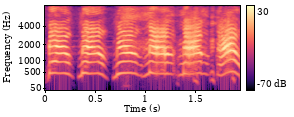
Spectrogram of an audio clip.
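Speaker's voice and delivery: loud, high meowing cat; shrill falsetto cat begging for tuna. Pretend. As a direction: meow like a hungry cat begging. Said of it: "your cat's like".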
